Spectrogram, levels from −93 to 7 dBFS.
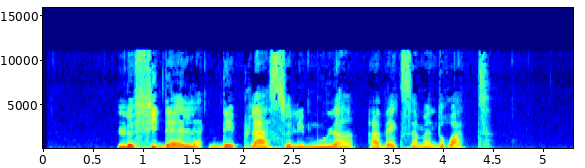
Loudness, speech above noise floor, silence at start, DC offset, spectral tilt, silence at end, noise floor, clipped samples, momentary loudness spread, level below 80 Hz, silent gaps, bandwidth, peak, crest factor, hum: -21 LUFS; 50 dB; 0.75 s; under 0.1%; -6.5 dB/octave; 0.85 s; -70 dBFS; under 0.1%; 8 LU; -48 dBFS; none; 11.5 kHz; -2 dBFS; 18 dB; none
